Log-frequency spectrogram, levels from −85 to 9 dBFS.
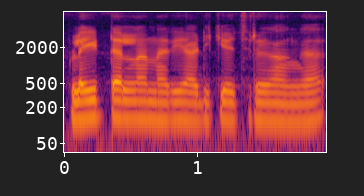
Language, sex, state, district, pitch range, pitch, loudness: Tamil, male, Tamil Nadu, Kanyakumari, 120-125 Hz, 125 Hz, -18 LUFS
